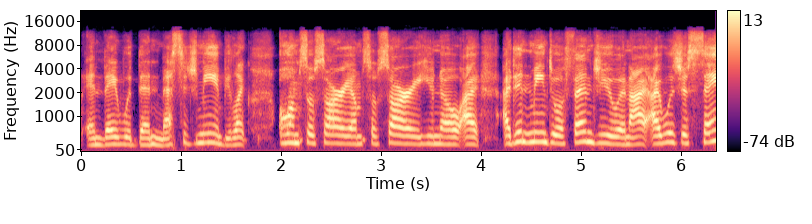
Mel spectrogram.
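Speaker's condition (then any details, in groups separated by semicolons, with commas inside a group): No condition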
